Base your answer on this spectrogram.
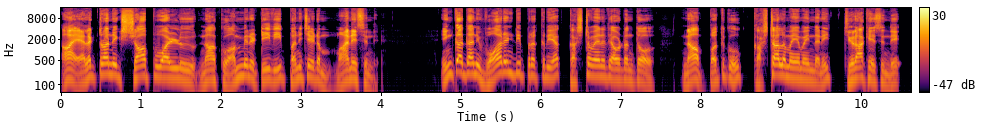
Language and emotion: Telugu, angry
